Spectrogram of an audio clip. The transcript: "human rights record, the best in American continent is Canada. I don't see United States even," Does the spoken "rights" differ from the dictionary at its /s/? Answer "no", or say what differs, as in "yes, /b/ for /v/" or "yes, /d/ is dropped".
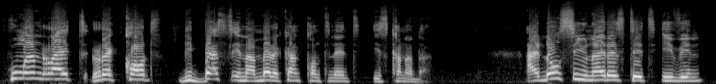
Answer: yes, /s/ is dropped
